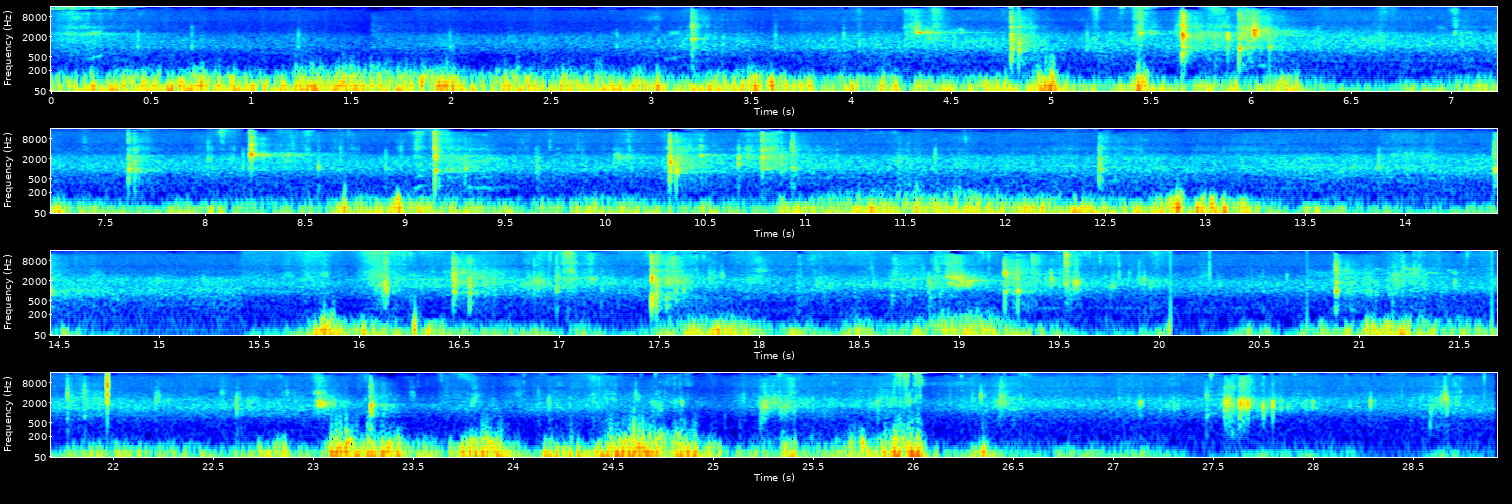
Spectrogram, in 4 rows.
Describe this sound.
This sound was recorded with an Olympus WS550-M and it's the sound of the municipal's tennis courts.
